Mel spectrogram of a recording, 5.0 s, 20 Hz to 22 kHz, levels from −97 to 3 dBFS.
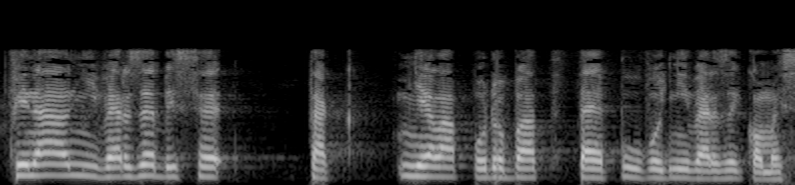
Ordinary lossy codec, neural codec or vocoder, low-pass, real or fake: none; none; 7.2 kHz; real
